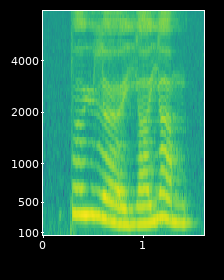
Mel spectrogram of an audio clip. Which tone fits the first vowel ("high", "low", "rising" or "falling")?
high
